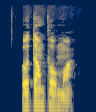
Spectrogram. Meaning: 1. my bad, my mistake, silly me, I stand corrected 2. same for me; I'll have the same; I'll take that as well
- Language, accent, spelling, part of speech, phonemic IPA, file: French, France, autant pour moi, interjection, /o.tɑ̃ puʁ mwa/, LL-Q150 (fra)-autant pour moi.wav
